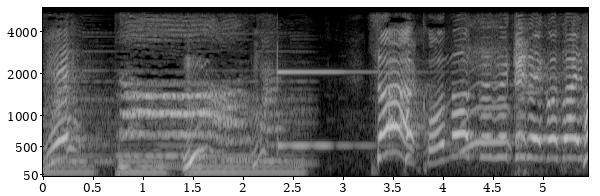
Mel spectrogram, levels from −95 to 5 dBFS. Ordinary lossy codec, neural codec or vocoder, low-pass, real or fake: none; none; 5.4 kHz; real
